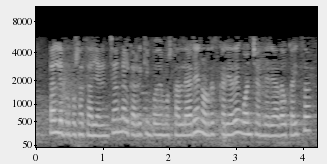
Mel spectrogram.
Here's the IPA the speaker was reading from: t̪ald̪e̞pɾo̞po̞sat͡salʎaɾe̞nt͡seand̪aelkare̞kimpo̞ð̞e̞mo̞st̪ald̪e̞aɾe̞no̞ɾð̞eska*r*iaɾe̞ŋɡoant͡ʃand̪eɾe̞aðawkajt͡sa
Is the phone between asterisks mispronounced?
yes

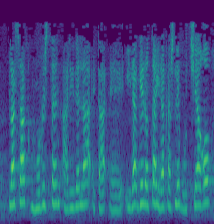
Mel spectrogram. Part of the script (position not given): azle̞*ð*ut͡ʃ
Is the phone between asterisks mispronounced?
yes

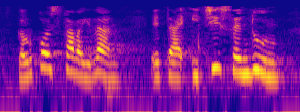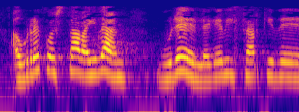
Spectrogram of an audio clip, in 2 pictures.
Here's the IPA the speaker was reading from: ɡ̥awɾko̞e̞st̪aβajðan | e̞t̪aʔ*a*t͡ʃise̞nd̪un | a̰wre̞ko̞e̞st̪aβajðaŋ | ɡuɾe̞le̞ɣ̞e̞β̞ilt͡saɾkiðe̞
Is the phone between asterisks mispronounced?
yes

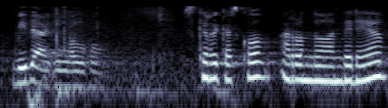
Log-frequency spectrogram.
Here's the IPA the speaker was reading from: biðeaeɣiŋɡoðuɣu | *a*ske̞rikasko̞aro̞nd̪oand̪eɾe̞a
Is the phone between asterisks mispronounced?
yes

